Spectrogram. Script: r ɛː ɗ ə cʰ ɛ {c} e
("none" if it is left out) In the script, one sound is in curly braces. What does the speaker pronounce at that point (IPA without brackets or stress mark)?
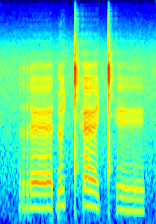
cʰ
